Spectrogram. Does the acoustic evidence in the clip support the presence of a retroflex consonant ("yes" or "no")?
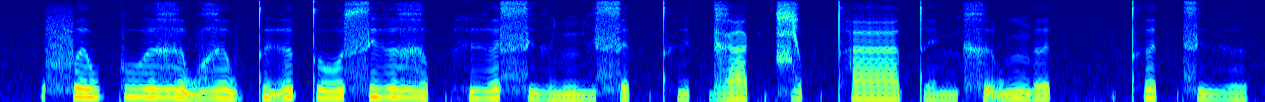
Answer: no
